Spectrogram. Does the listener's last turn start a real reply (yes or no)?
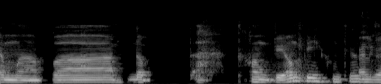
yes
